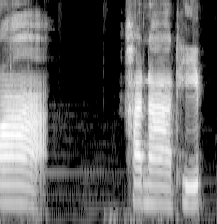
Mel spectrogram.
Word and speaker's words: คณาธิป: ชื่อ คณาทิพย์ กัน ค่ะ คณาธิป สะกด ด้วย ค ควาย น เณร สระ อา ธ ธง สระ อิ ป ปา อ่าน ว่า คณาทิพย์ สะกด ด้วย ภาษา อังกฤษ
